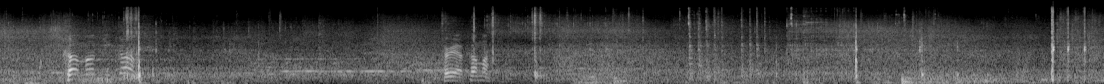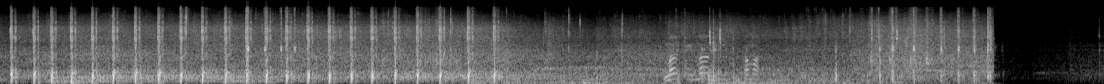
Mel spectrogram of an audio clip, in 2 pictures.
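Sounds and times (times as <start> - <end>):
airsoft gun shots: 10.5 - 16.2.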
